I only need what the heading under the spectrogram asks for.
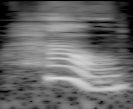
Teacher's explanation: «Х» – очень легкий, воздушный, и дифтонг «ау». «Ау». Мы держим оскал, улыбаемся и произносим «ау».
